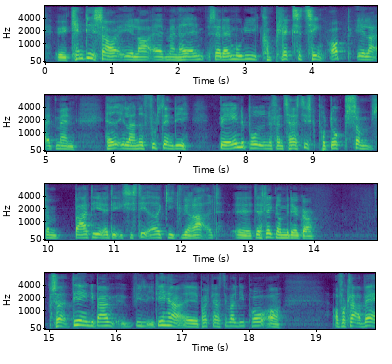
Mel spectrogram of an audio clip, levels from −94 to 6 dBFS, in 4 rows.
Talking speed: 180 wpm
